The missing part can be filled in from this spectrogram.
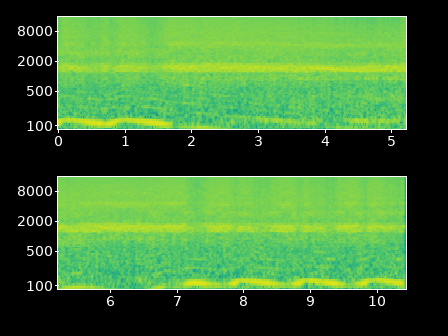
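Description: A loud, harsh two-stroke drone that swells and dips with the throttle; something in the drive line is noisy, cause not clear.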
